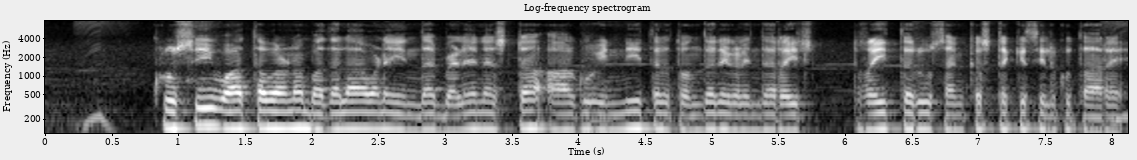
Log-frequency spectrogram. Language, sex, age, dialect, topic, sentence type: Kannada, male, 41-45, Mysore Kannada, agriculture, statement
